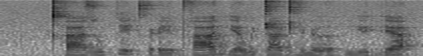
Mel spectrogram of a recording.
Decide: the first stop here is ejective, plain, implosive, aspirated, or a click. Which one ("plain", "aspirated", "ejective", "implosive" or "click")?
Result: aspirated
